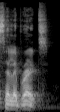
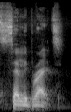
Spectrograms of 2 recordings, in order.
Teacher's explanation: correct stress is on the first syllable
